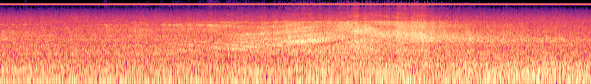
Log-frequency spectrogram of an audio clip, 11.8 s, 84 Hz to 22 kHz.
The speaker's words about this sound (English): Japan 320, clear for takeoff. After takeoff, contact departure.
